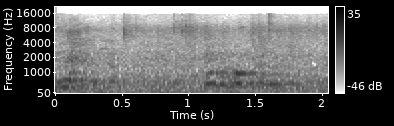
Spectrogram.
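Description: A person's voice in two short, high cries: a brief one at the start and a longer one about a second in.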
